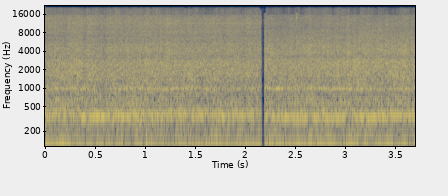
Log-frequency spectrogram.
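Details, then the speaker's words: 1966 Ford F100 V8 with new parts-store exhaust and Thrush glass pack muffler: steady, low, even idle with soft, mellow exhaust note, no knocks or rasp, much quieter than before; idling cleanly. "Oh yeah, much quieter. Much better. Now I can drive this thing."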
